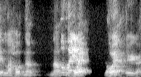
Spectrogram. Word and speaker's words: La Jolla: La Jolla.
